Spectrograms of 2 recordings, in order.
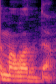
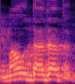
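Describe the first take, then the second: First: The two d sounds merge into one doubled d. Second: Two separate d sounds with a vowel between them. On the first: The speaker calls it right. "দাল দাল একদম করলে মাওয়াদ্দা" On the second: The speaker calls it wrong. "মাউ এমনি মাউ দাদা তুমি বলবা, তা না তো"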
